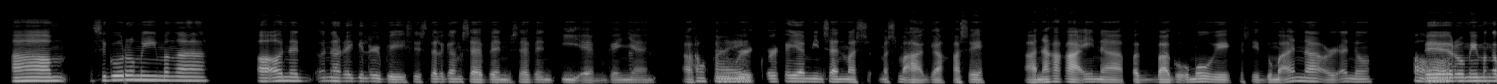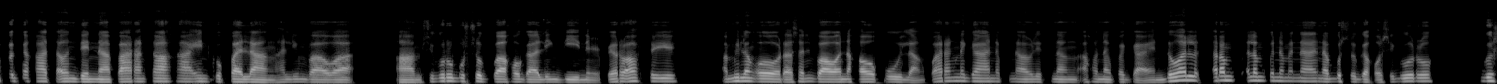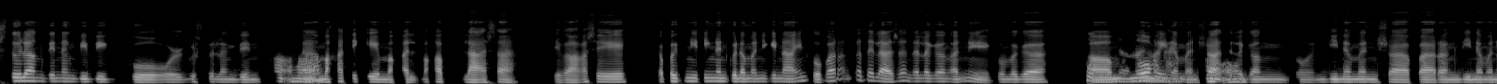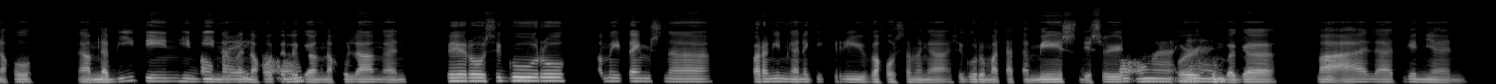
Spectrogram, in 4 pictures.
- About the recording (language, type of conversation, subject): Filipino, advice, Paano ko malalaman kung emosyonal o pisikal ang gutom ko?
- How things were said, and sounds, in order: tapping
